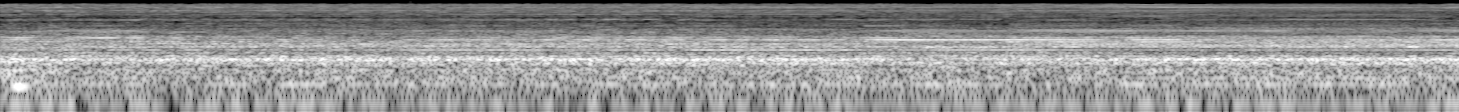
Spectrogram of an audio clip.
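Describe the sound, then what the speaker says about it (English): A small dryer blows steadily at close range to dry water off a stencil, a constant airy whoosh with a faint motor hum, running without pause throughout. "I have a little dryer down here. Just get that little bit of water off."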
